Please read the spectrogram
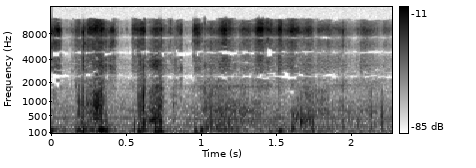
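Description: Faint handling noise of a camera being screwed onto a tripod: a few small clicks and scrapes from the mount and the hands on the camera.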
